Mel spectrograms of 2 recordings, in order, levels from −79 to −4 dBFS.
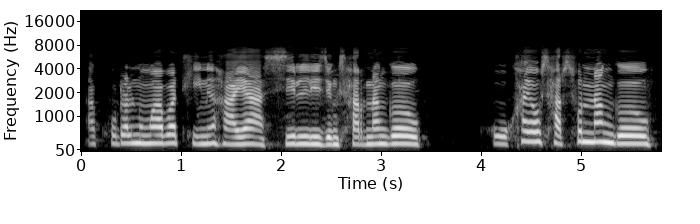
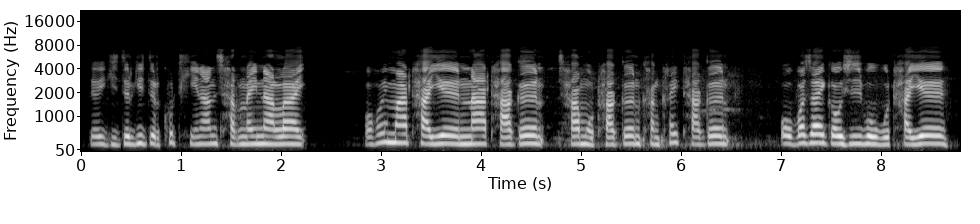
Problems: none marked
